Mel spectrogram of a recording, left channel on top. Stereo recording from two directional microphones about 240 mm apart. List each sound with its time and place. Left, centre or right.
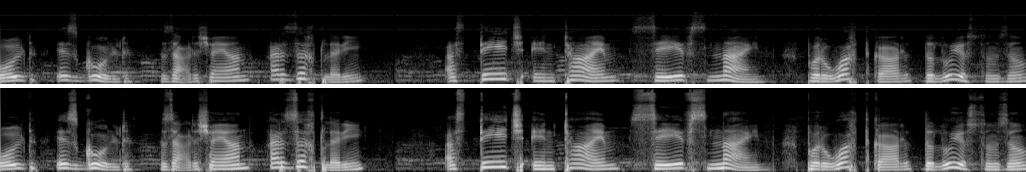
0.0 s speech: right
